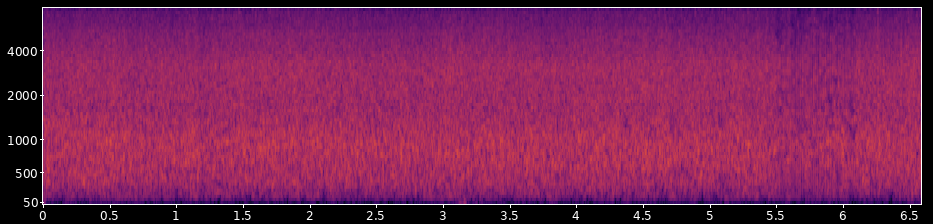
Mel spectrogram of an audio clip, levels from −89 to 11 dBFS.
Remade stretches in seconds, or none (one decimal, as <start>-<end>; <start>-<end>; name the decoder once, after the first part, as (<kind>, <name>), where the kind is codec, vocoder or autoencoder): 5.5-6.1 (vocoder, HiFi-GAN)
